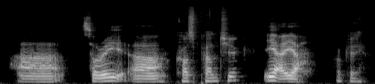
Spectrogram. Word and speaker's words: Kos Palchyk: is that um somewhat correct i've pronounced it pronouncing your name uh sorry uh cos pelject yeah yeah okay it's about right because you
